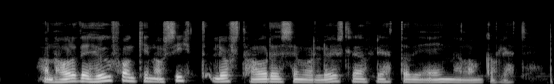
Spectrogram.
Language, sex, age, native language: Icelandic, male, 30-39, Icelandic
